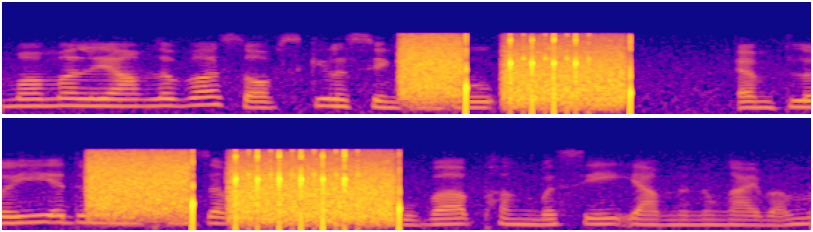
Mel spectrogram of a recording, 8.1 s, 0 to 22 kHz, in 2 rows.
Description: Pulse dialling, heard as a rotary dial, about 9 pulses a second, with speech in Manipuri. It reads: 4 6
